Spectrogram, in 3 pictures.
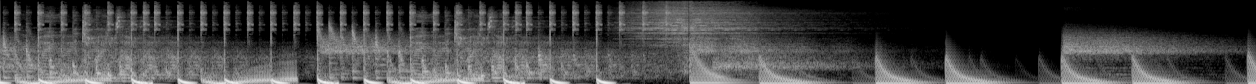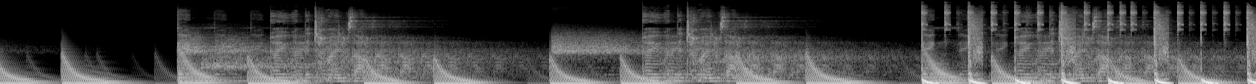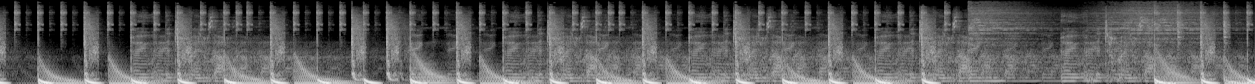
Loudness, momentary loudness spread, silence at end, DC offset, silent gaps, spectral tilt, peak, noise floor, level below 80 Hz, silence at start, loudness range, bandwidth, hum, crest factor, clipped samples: -15 LUFS; 10 LU; 0 s; under 0.1%; none; -5 dB/octave; 0 dBFS; -40 dBFS; -18 dBFS; 0 s; 8 LU; over 20 kHz; none; 14 dB; under 0.1%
